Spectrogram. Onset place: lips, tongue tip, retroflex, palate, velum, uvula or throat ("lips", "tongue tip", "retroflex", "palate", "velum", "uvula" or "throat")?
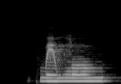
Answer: velum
